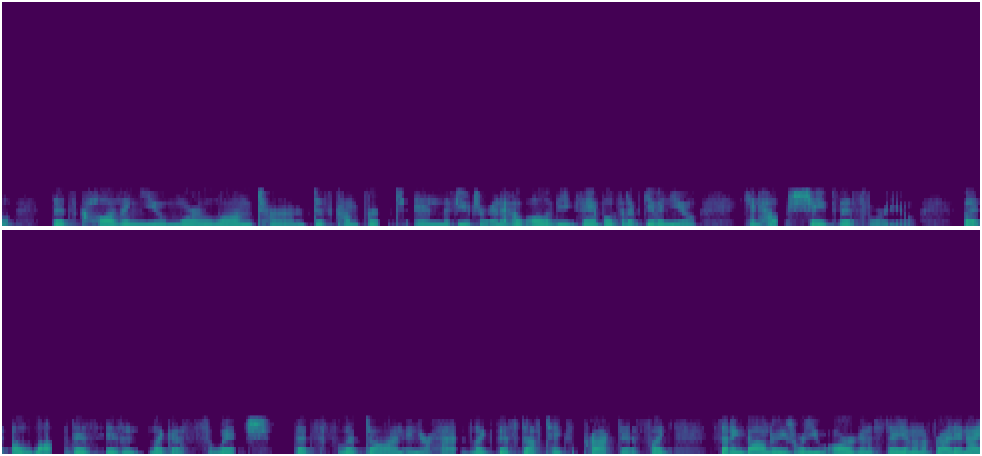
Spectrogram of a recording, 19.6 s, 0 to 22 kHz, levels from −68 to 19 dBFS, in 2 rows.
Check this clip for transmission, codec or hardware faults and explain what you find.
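Packet loss with pitch repetition occurs six times, at 3.72–3.87 s, 7.71–7.83 s (after "I've given you can", before "shape this for"), 9.99–10.41 s (before "this isn't like a"), 12.06–12.15 s, 14.28–14.37 s (after "flipped on in your") and 18.45–18.51 s. The lost spans are 150, 120, 300, 90, 90 and 60 ms. The 9.99 s loss is broken up across 420 ms, with a longest single run of 180 ms. The gap sizes fit 30 ms packets.

The receiver fills each gap by repeating the last pitch period and fading it out over about 50 ms. Each loss therefore starts as a buzzy held tone and then drops toward silence, and the speech returns with a short cross-fade. The telephone coding limits the band to 200 Hz–3.4 kHz.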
